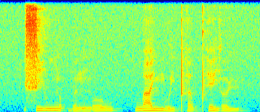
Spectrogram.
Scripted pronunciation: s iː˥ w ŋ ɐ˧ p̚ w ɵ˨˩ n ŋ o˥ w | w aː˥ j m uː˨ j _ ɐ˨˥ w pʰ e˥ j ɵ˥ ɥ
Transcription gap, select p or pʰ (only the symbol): pʰ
